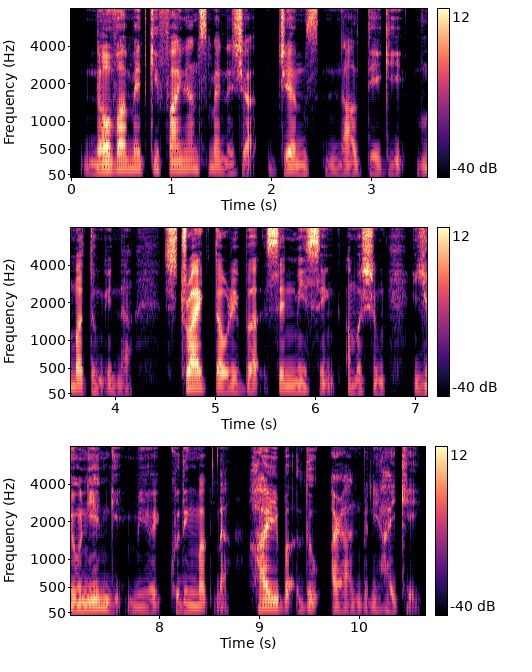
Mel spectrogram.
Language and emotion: Manipuri, neutral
